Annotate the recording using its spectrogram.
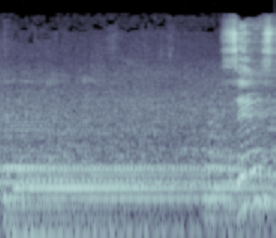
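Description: Held keyboard chords on a Roland stage keyboard, a new chord struck at the start and another near the end, ringing on steadily between.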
